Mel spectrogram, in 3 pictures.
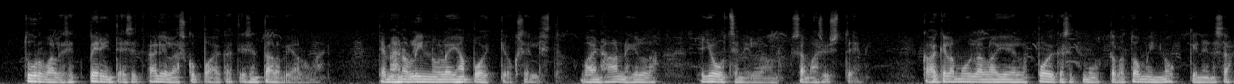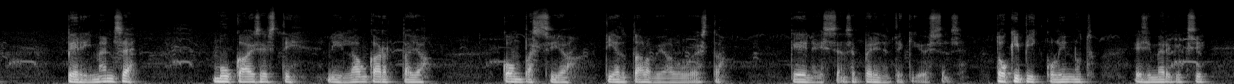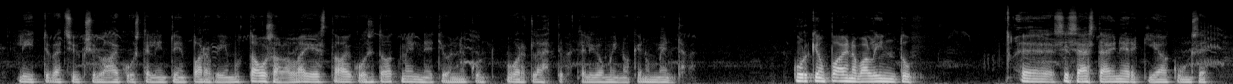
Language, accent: Finnish, native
